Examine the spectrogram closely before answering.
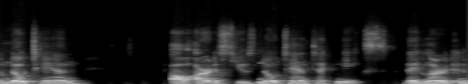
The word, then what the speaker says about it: notan: seen in the program no tan which is spelled n-o-t-a-n with an accent over and over that looks like the long sound uh and i can't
